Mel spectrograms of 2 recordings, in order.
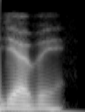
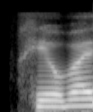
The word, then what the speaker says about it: Yahvé: Jehová es una falsa pronunciación del nombre de Yahvé, que pudo ser introducida hacia el año 110 después de Cristo por los masoretas, que vocalizaron el nombre de YHWH, hasta entonces transcrito sin vocales.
